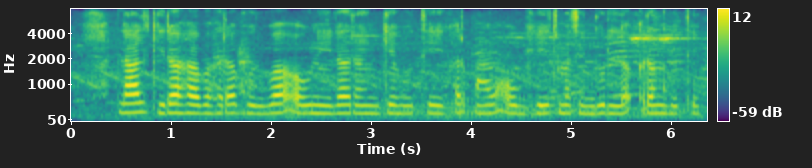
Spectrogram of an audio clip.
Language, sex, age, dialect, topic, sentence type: Chhattisgarhi, female, 18-24, Western/Budati/Khatahi, agriculture, statement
